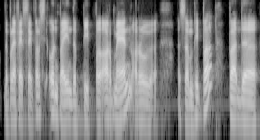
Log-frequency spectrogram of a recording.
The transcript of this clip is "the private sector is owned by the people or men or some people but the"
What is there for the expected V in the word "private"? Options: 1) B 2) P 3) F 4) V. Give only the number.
3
